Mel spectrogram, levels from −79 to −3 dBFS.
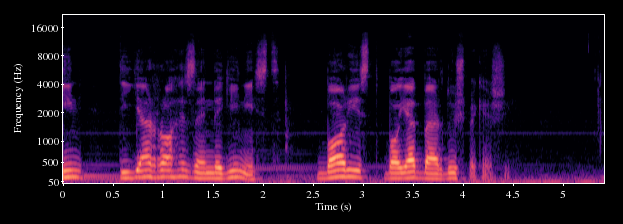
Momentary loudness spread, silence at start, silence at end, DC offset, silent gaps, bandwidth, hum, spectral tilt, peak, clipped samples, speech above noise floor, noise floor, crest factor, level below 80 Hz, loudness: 19 LU; 0 s; 0 s; under 0.1%; none; 13.5 kHz; none; -7 dB/octave; -6 dBFS; under 0.1%; 20 dB; -43 dBFS; 18 dB; -46 dBFS; -23 LUFS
